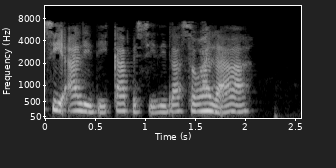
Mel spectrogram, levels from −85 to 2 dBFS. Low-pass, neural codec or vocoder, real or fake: 7.2 kHz; none; real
